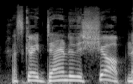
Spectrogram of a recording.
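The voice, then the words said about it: Attempted Australian accent. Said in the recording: “That's not bad. That's pretty good. ... That sounds like hoo-ha when he's trying to do an Australian accent.”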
